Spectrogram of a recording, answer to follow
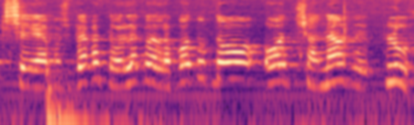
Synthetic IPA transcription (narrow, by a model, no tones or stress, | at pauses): kʃeamaʃbeʁazeole̞χlelavo̞t̪ot̪o̞ʔod̪ʃanaveplu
